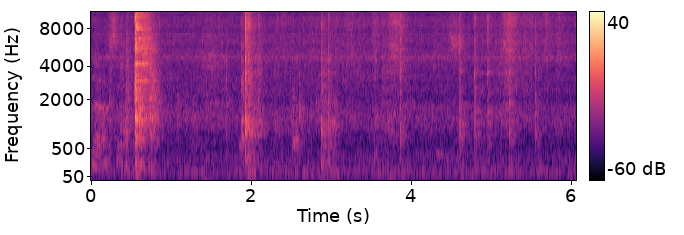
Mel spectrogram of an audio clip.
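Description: A metal knife clinking and knocking inside a tin can in a series of irregular strikes, the loudest about half a second in, as it jabs at and breaks up old candle wax.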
